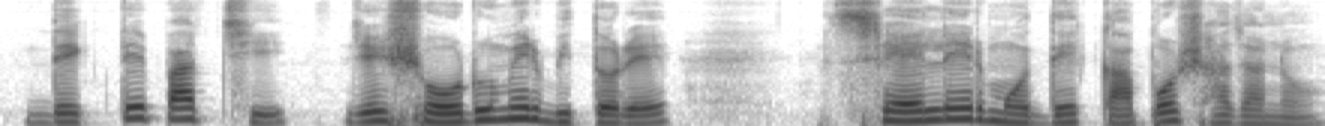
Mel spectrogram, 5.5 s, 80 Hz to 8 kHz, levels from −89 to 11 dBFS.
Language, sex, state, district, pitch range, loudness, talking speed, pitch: Bengali, male, West Bengal, Alipurduar, 140-175 Hz, -18 LUFS, 100 wpm, 150 Hz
